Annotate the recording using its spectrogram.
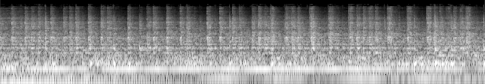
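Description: Caucasian double-headed hand drum played by hand in a fast, continuous roll of quick, even strokes. A steady low hum runs underneath.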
